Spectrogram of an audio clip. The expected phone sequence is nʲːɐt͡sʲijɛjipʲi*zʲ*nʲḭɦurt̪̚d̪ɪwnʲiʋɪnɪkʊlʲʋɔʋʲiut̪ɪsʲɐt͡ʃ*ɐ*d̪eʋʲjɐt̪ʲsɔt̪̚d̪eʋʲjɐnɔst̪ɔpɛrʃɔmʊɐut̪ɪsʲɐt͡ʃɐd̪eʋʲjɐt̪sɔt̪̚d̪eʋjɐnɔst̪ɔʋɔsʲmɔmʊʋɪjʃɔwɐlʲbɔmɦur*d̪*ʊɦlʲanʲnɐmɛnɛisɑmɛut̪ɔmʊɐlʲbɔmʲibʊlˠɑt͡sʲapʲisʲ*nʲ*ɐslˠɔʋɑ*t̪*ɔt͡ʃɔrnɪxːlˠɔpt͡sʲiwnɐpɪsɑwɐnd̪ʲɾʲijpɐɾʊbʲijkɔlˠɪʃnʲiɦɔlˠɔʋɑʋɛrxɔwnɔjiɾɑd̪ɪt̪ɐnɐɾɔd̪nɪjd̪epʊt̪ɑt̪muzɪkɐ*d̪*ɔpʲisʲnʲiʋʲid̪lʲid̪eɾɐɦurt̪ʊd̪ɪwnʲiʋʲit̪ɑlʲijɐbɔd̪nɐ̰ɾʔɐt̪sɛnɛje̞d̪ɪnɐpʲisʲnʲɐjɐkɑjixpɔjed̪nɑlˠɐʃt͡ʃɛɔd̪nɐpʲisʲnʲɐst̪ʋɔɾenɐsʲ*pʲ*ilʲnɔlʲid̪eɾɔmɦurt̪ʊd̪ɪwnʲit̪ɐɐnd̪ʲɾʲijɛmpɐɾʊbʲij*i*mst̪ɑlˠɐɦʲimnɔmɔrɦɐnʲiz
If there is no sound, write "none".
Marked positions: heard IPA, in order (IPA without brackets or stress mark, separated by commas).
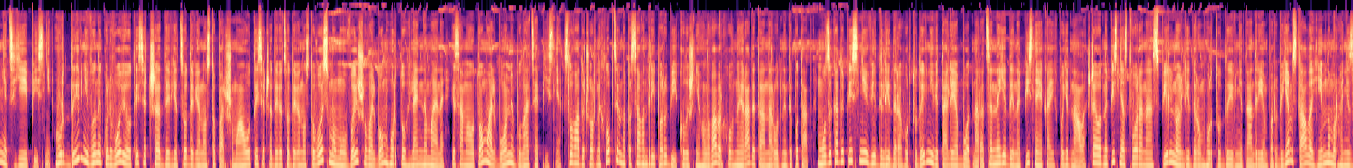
sʲ, ɐ, t̪, nʲ, d̪, d̪, pʲ, ɛ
